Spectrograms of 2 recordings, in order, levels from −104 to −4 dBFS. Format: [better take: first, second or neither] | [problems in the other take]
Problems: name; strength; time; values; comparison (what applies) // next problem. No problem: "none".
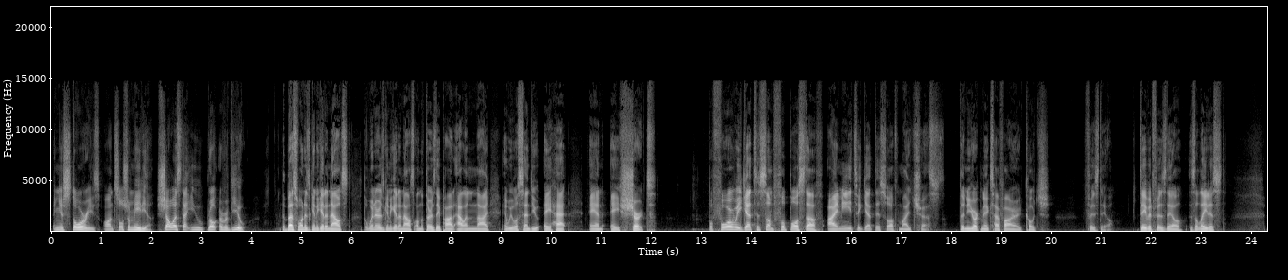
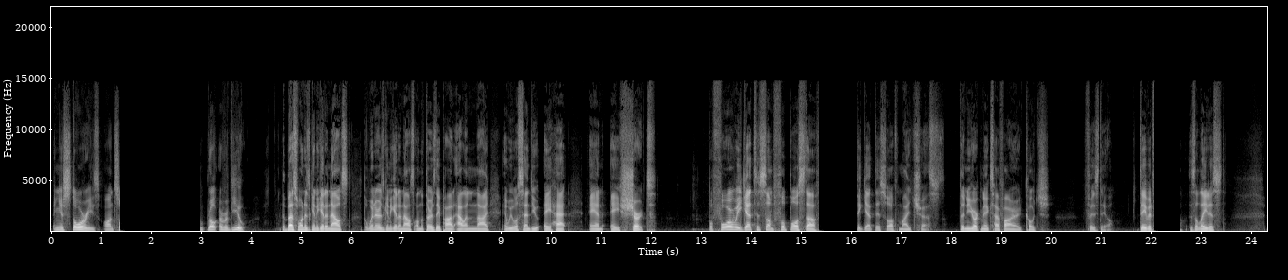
first | audio cutting out; at 1.5 s for 1.5 s, at 15 s for 1 s and at 22 s for 0.5 s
